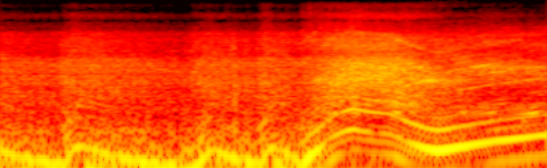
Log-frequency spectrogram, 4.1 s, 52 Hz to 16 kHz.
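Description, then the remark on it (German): A Honda CBF 1000 motorcycle engine idles with a low rumble, then revs up sharply around the midpoint, its pitch rising and wavering before settling into a steady, loud drone. No one speaks. “Was ihm half, war sein Glaube und sein Motorrad. Mit letzterem, einer Honda CBF 1000, war er 10 Tage unterwegs”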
